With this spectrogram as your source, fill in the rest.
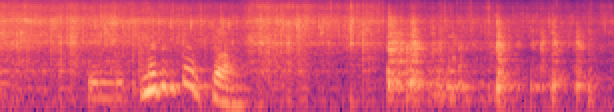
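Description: Mustard seeds sputter and crackle as they fry in hot oil in a pan for a beetroot stir-fry, a steady sizzle broken by sharp pops and a scraping stir, while someone speaks briefly partway through.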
